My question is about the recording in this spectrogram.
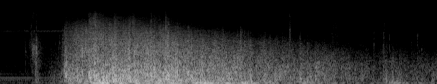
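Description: A thunderclap: a sudden loud crack with a deep rumble that rolls off over a few seconds, followed by a few sharp cracks near the end.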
